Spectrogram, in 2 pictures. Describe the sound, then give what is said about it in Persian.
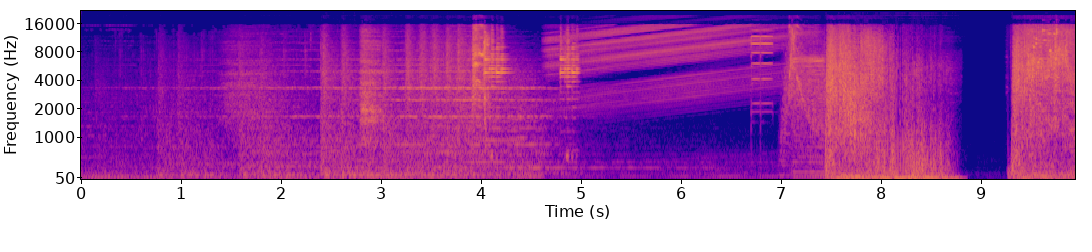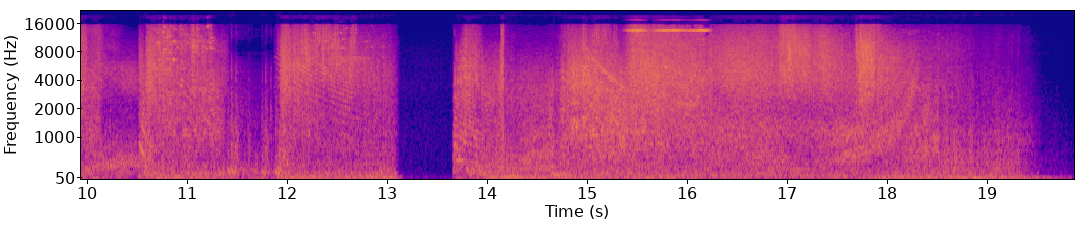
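A steady mechanical hum gives way to a rising whine, then a massive explosion erupts as Mount Justice is blown up, with several deep roaring blasts rumbling on and crackling loudly until the end. “منفجرش کن”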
